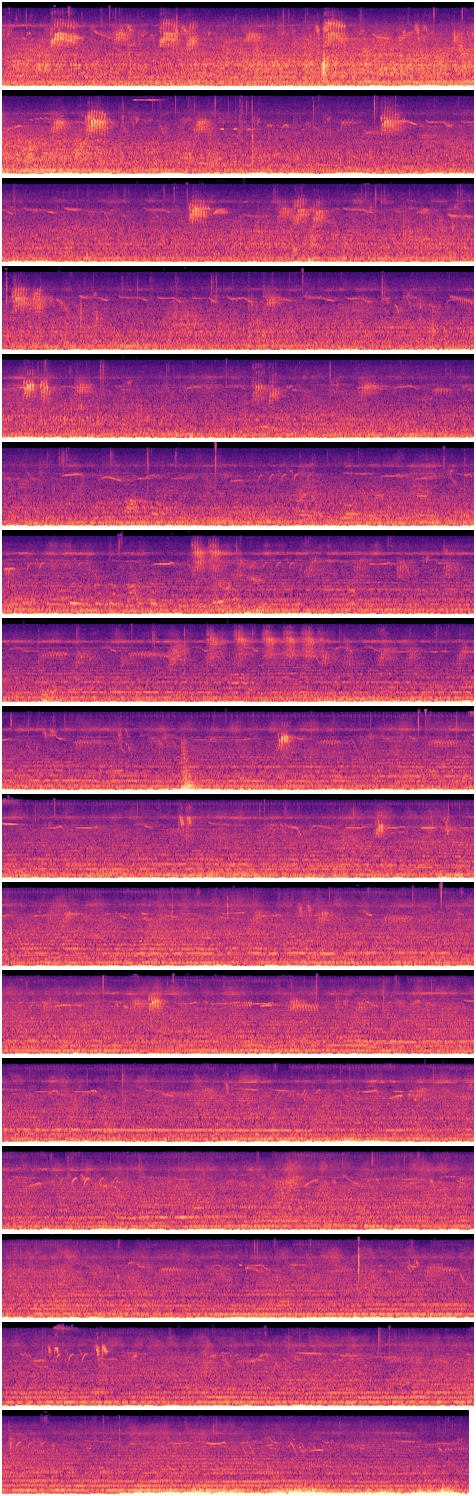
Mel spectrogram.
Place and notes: Buzludzha, Bulgaria, Drone
In front of the ruin of Buzludzha there are visitors who talk, birds chirping, but after a while a strange sound becomes audible, like a swarm of bees, but in fact it is a drone from two people from Switzerland (as I got to know later) that I could not see
Стара Загора, Бългaрия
